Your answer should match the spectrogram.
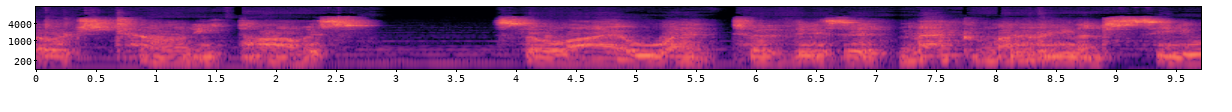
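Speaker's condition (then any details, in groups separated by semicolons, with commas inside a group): ALS; needs help getting out of bed and moving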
